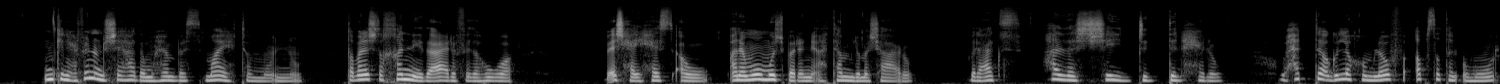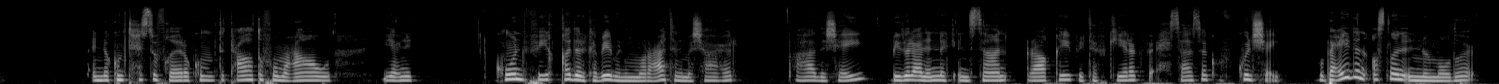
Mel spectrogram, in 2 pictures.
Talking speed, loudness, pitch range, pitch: 140 wpm, -26 LUFS, 170-210 Hz, 185 Hz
